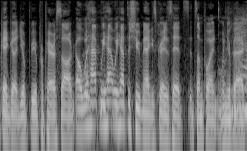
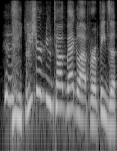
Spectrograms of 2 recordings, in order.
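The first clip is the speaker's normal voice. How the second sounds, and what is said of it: Southern US accent. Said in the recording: “I don't know why I go into that accent all the time. It's because I grew up in the South.”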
